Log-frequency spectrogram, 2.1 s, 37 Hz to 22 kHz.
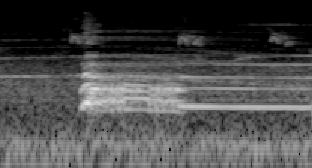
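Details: An 8-month-old Alaskan Malamute howls in response to sirens: one loud, steady, tonal howl beginning abruptly and held level, with a wailing siren sounding throughout.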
